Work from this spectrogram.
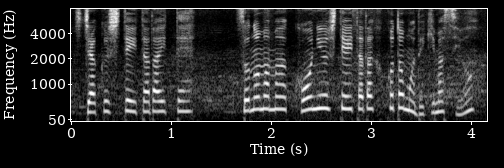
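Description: A woman acting an overly polite, persuasive female shop clerk in a voice drama, speaking in smooth honorific sales talk. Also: high-pitched, quick pace, background noise, close to an everyday voice. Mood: pleased, obliging.

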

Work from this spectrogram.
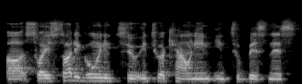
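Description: A man's voice: medium pitch, fairly even intonation, fast, a bit bright, lo-fi sound. A man in his twenties from Colombia, speaking English with a Colombian Spanish accent, telling his story as a podcast guest in an earnest way, often repeating words as he restarts. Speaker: podcast guest, financial coach. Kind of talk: casual podcast interview.

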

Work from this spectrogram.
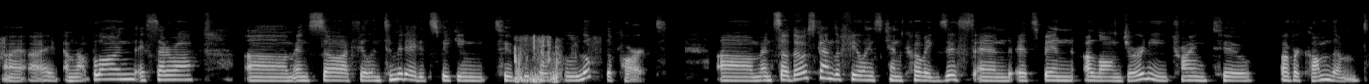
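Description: A woman's voice: lowish voice, a little slow, darkish tone, dry recording, rough recording. A woman co-hosting a discussion forum, speaking thoughtfully with many hedges and fillers. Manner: thoughtful, hedging, with frequent fillers. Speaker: forum co-host, moderator.

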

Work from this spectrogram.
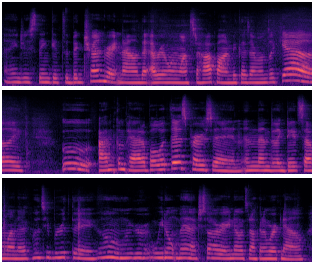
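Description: A woman's voice: mid-range voice, moderate pace, darkish tone. Giggly young woman, teasing. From Filipino family background. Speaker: podcast co-host. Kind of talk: casual chat.

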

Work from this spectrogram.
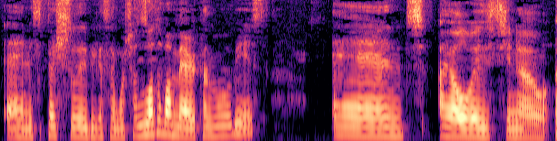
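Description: A woman's voice: medium pitch, darkish tone. European lady w/ foreign accent, solo podcast chat, earnest and thoughtful, no real mic. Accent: non-native European accent in English. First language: not English. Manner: earnest, chatty, reflective. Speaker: podcast host. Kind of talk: casual solo podcast monologue. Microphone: built-in device mic, no proper microphone.

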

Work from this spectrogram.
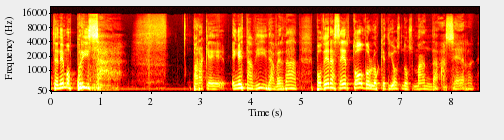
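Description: A man's voice: a little high, darkish tone. A man preaching a sermon, fervent and repetitive, building to emphatic peaks. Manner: fervent, rising to emphatic peaks, repeats phrases.

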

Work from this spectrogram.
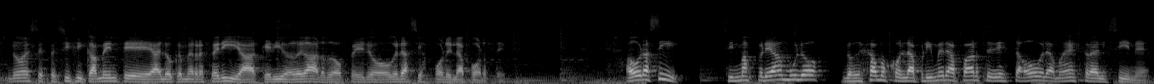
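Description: A man's voice: on the high side, moderate pace, darkish tone, faint music behind, natural voice. An actor with an Argentine Rioplatense accent playing a pompous, easily exasperated film expert who hosts a comedic radio show, switching between formal and slangy. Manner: formal presenting that slips into slangy grumbling.

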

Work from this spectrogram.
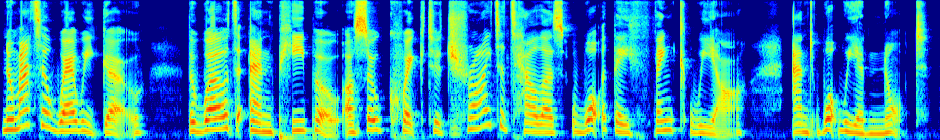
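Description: A woman hosting a podcast, giving measured, reflective scripted narration. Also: mid-range voice, lively intonation, fairly bright tone, dry recording, studio quality. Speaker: podcast host.

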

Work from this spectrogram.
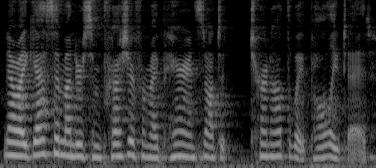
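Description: A woman's voice: mid-range voice, steady tone, quick pace, darkish tone, natural voice. A woman playing an earnest, guarded teenage girl in an amateur radio play, speaking sincerely and a little hesitantly. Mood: hurt, confiding.

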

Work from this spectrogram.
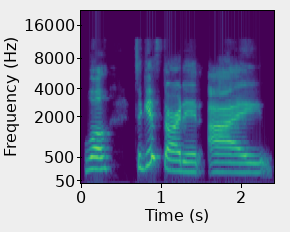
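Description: A woman's voice: medium pitch, drawn-out words, a bit bright, smooth. A woman with a Texan accent hosting a podcast, chatty, restarting phrases and laughing often. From Texas, USA. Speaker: podcast host, therapist. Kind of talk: casual podcast interview.

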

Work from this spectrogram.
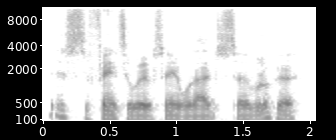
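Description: Tired, raspy-voiced male podcast host. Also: low-pitched, racing, a little mellow. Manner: laid-back, joking slang. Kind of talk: casual chat.

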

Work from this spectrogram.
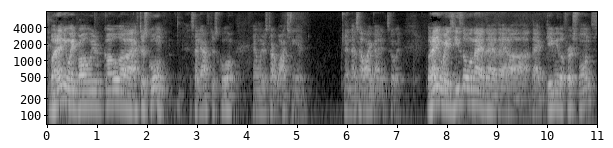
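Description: A man around thirty talks easily as a podcast guest, drifting between Spanish and English while he tells his story. His voice is bright and clear. He sits back from the mic in a room that echoes. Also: mid-range voice, a little fast, far from the mic. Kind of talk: casual chat.

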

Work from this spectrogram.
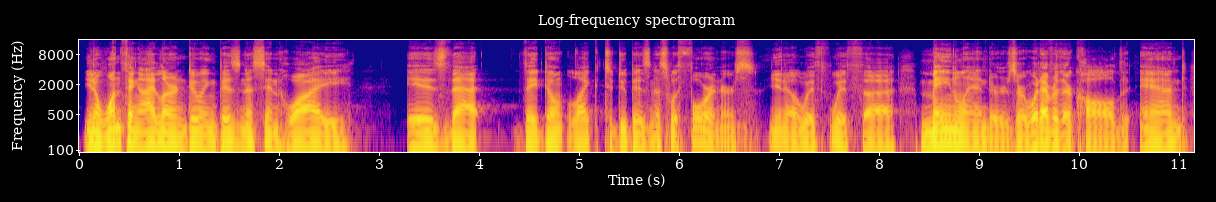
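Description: A man's voice: low-pitched, fairly even intonation, normal speed, darkish tone. A man hosting a podcast, chatting casually and reacting to stories with laughter and enthusiasm. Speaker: podcast host. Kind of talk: casual chat.

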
